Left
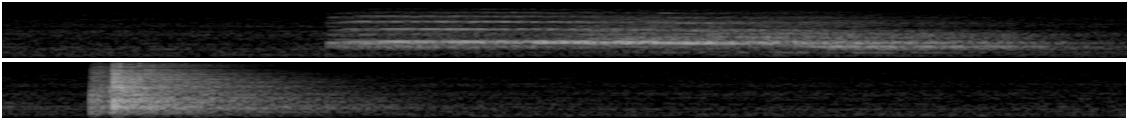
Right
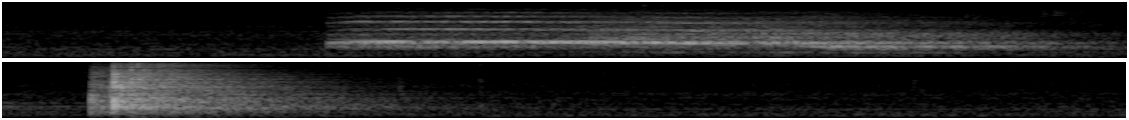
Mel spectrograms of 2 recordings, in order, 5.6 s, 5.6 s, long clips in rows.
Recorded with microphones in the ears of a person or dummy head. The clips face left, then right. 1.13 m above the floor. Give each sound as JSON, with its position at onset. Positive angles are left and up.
{"t": 0.8, "sound": "a scream", "side_deg": 10, "distance_m": 1.8}
{"t": 3.0, "sound": "a clap", "side_deg": 10, "distance_m": 1.5}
